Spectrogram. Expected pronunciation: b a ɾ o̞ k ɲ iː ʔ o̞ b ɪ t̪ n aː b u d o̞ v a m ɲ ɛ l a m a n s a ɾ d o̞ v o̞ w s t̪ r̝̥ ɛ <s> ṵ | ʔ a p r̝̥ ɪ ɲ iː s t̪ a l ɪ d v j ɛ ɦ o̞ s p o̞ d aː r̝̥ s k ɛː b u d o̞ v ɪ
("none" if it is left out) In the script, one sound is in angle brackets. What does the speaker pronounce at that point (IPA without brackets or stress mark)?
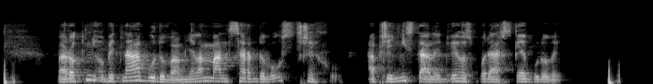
x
